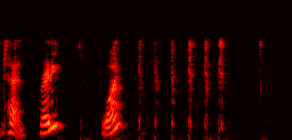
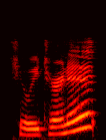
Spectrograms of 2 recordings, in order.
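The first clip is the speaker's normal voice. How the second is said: usual speaking voice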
